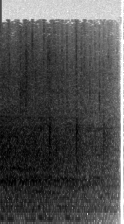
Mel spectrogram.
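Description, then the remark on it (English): A large cricket crowd of England and India fans, everybody on their feet, applauds a batsman steadily, a dense wash of clapping that fades slightly before cutting off abruptly near the end. “And he's getting a round of applause from everybody on their feet.”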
